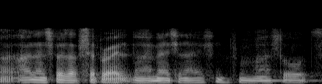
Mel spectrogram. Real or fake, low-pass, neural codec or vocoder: fake; 5.4 kHz; autoencoder, 48 kHz, 32 numbers a frame, DAC-VAE, trained on Japanese speech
